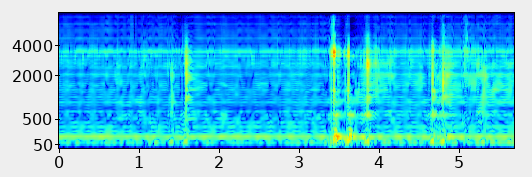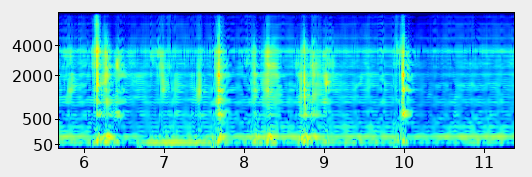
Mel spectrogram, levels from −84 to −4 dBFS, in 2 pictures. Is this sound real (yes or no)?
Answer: no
